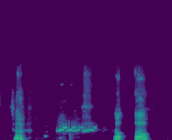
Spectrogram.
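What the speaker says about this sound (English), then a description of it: "I've got a phone going now, so it's just going to kick into answer phone." A phone rings during an online grant panel meeting, giving a warbling electronic trill between short bursts of nearby talk.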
